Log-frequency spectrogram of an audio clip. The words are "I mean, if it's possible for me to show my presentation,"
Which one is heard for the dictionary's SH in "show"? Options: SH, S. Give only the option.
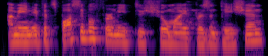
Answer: SH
